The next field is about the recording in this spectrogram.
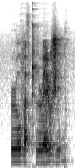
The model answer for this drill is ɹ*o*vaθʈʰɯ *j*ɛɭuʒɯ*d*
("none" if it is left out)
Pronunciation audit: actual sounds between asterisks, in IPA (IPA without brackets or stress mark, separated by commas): o, ɹ, b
